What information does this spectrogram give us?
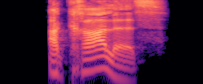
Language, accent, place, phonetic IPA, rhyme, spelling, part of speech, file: German, Germany, Berlin, [aˈkʁaːləs], -aːləs, akrales, adjective, De-akrales.ogg
- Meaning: strong/mixed nominative/accusative neuter singular of akral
